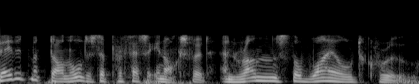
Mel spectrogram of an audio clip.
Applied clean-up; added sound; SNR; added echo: neural mask model DeepFilterNet 3.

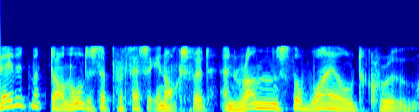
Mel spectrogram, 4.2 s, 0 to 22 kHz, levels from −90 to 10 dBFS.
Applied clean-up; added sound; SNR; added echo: neural mask model Resemble Enhance denoiser.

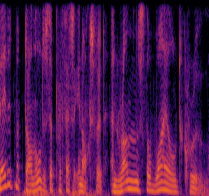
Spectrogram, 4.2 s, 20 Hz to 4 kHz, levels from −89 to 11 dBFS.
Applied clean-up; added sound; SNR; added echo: none; Bicycle; 15 dB; none.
